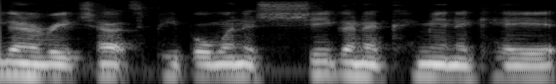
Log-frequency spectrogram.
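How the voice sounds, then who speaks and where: A man talks at a fairly low pitch. His intonation is monotone and flat. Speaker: tarot reader. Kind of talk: live tarot reading. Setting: livestream. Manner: halting, many filler words; slow when thinking.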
